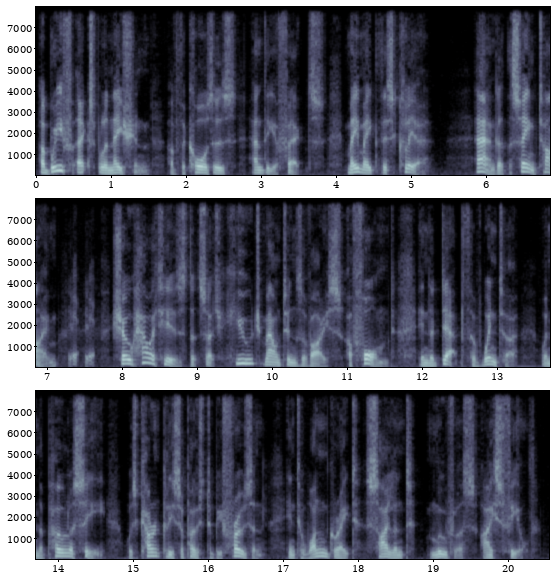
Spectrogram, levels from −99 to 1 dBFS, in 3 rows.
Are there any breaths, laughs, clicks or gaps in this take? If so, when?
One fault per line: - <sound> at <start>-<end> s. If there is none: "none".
- laugh at 7.3-7.6 s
